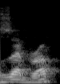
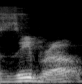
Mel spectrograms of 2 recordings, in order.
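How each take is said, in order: First: Zebra is said the English way. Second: Zebra is said the American way.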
